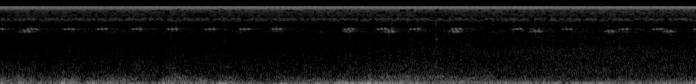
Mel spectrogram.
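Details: Crickets in summer countryside beside a golden wheat field, chirping in short, high, evenly spaced pulses about three times a second, over a steady low rumble of light breeze.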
